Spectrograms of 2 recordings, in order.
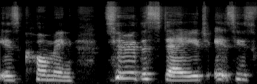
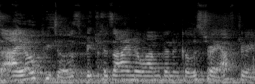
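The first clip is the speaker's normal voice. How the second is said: normal talking voice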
